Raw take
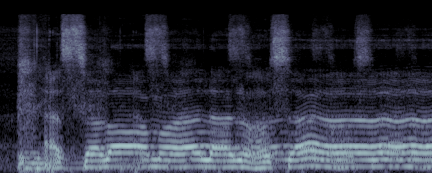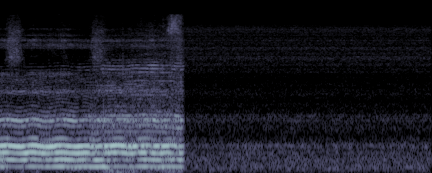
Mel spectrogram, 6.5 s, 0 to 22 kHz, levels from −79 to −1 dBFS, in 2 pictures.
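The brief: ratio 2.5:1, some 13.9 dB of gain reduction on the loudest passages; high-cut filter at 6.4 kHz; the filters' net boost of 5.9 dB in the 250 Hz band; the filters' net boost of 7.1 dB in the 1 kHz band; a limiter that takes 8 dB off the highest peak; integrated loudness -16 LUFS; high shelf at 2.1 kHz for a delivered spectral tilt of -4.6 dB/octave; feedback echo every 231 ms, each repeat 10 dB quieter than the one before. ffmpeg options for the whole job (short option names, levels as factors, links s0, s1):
-af "lowpass=6400,equalizer=f=250:t=o:g=7.5,equalizer=f=1000:t=o:g=7,highshelf=f=2100:g=8,acompressor=threshold=0.0112:ratio=2.5,alimiter=level_in=2:limit=0.0631:level=0:latency=1,volume=0.501,aecho=1:1:231|462|693|924:0.316|0.101|0.0324|0.0104,volume=13.3"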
